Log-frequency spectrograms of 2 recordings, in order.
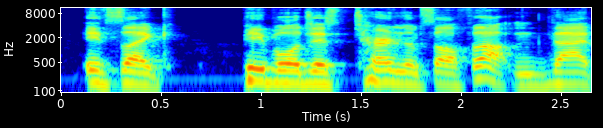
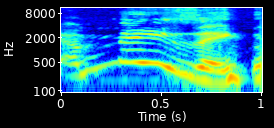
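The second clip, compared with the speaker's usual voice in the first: high, sing-out fake delight; mock amazement; slower than usual. Acting out someone who learns yelling gets their way, mock amazed. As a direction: exclaim it high as if thrilled.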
